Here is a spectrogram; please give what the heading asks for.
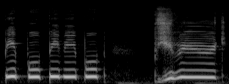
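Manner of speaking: high beep-boop machine noises; robot beeps. Retold or imitated. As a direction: make robot computer sounds.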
